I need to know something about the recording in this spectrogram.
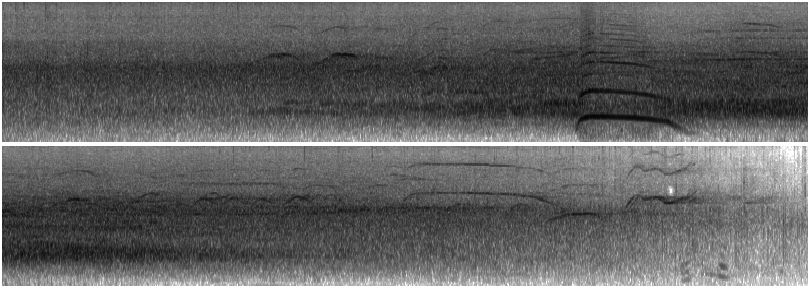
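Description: A large audience applauding and cheering. The clapping builds to its loudest about six seconds in, with a loud falling whoop, then slowly dies away.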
